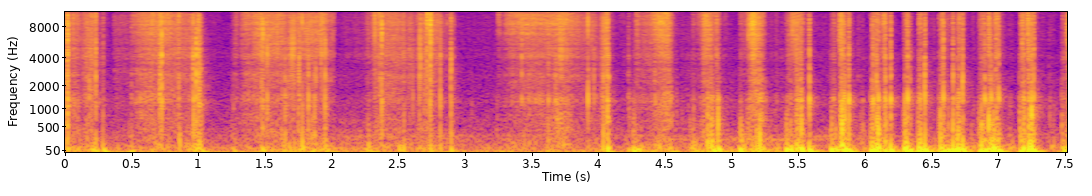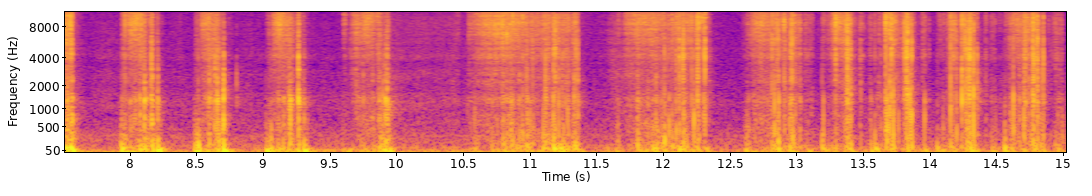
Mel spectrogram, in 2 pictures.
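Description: Long acrylic nails and fingertips scratch and rub the held-out sleeve of a worn grey cotton flannel button-up shirt, the soft woven fabric lying over the arm. Quick, irregular bursts of bright, scratchy rasping come in dense runs, with soft low thumps beneath them and brief quiet gaps between passes.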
